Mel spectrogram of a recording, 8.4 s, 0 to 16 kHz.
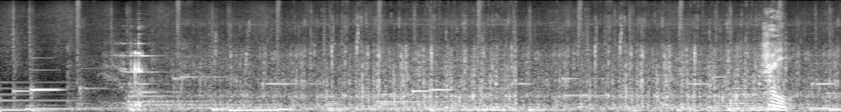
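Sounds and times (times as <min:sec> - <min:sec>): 
pot of beef offal hotpot simmering on stove: 0:00.1 - 0:08.4.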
